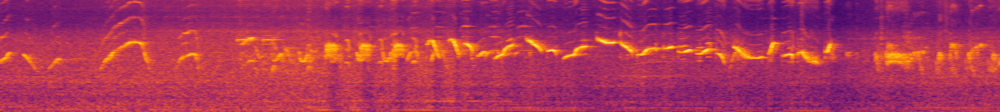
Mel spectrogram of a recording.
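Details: Caged Chinese hwamei of the tam hoàng (three-yellow) type, singing in the afternoon before reaching full strength: a fast run of loud whistled, slurred notes rising and falling, dense and varied, with low room hum beneath.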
